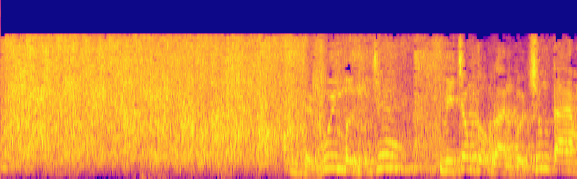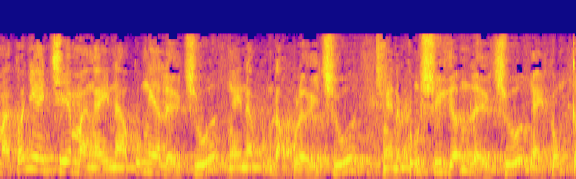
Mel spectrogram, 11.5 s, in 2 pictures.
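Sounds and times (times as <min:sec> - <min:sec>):
audience applauding loudly: 0:00.0 - 0:03.9
speech: 0:02.9 - 0:11.5.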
